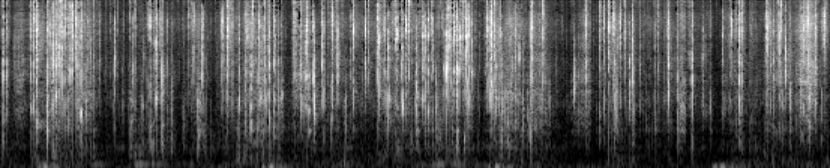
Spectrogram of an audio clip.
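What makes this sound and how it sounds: Fingertips crumple and twist the loose film at the top of a yellow plastic-wrapped TUC cracker packet standing upright on a table. Dense, bright crinkling and crackling run for the whole clip in rapid, uneven bursts, with almost no low end and brief dips between handfuls.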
